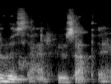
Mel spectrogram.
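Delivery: small voice calling from below. Game master voicing a voice from down in a well, small quiet voice. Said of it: "Small, quiet, but definitely there".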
